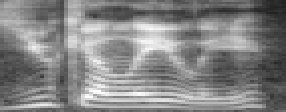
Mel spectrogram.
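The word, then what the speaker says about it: Yooka-Laylee: spiritual successor to Banjo-Kazooie it's called ukulele but it's spelled Yuka as in y o o k a dash laylee l-a-y-l-e-e that's so awesome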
